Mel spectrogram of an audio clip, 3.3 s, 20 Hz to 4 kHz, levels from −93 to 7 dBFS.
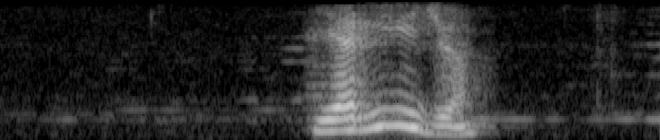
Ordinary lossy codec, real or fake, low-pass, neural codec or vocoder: AAC, 16 kbps; real; 3.6 kHz; none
